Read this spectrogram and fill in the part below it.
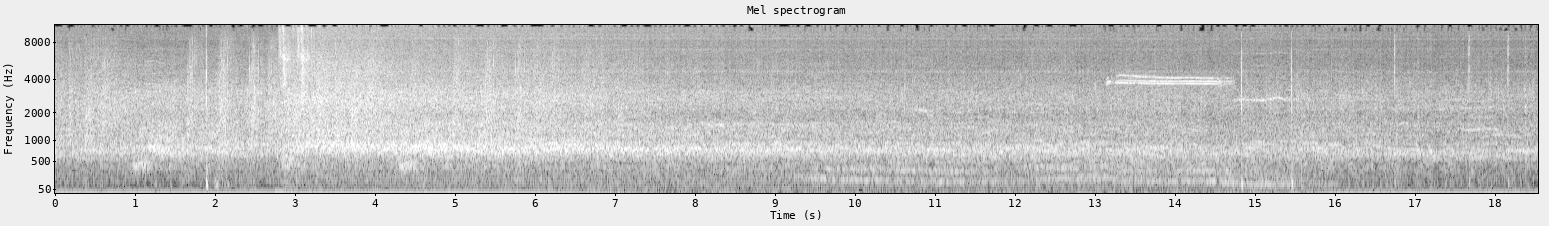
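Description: A stadium crowd roars and cheers throughout.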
